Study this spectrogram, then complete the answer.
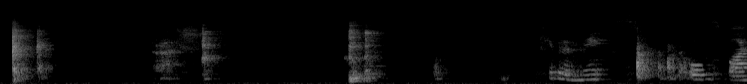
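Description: Falafel ingredients stirred in a bowl, giving a series of short, close scraping and clinking bursts at an irregular rhythm with quiet gaps between them, alone without talk.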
